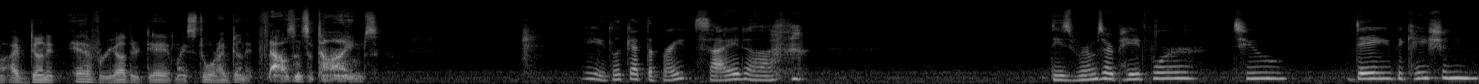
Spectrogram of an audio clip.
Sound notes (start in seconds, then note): 5.0 sighs; 9.3 chuckles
